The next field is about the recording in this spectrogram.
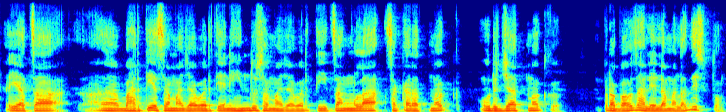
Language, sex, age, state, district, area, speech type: Marathi, male, 30-45, Maharashtra, Osmanabad, rural, spontaneous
